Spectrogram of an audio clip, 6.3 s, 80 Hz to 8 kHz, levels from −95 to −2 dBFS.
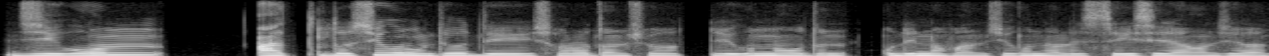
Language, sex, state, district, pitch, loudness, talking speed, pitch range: Chakma, female, Tripura, Unakoti, 230 Hz, -21 LUFS, 190 wpm, 220-240 Hz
